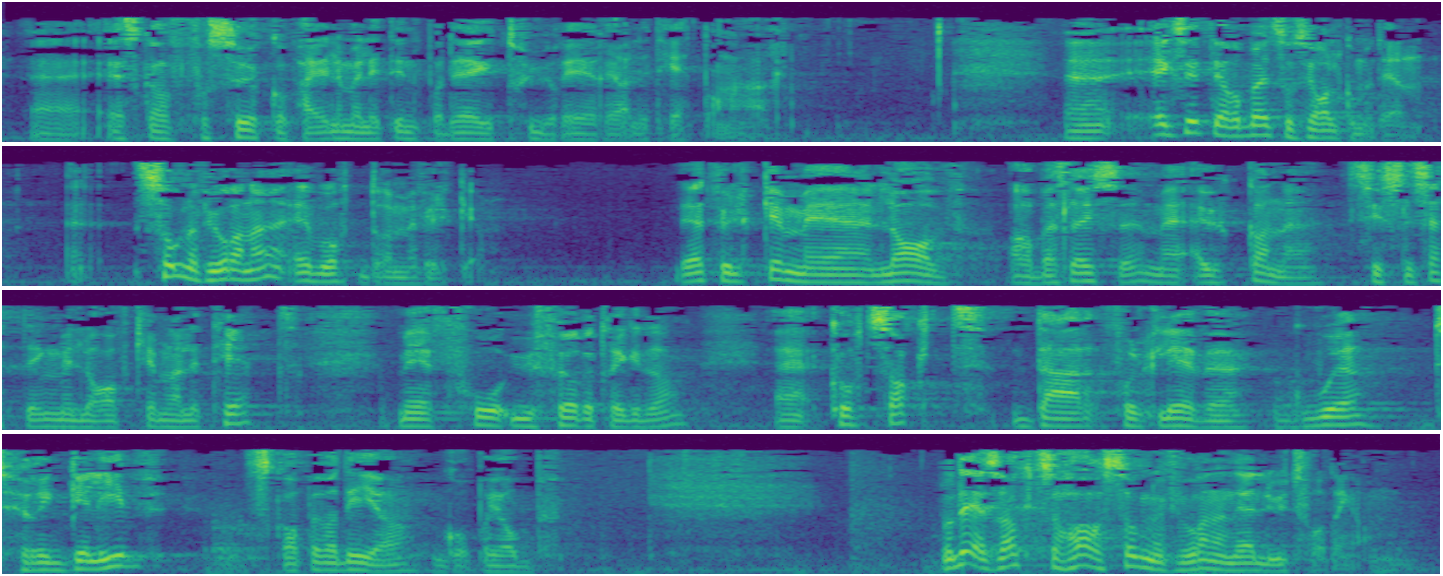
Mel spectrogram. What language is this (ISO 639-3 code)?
nno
